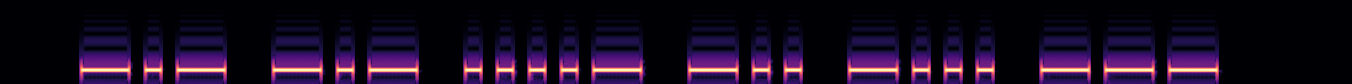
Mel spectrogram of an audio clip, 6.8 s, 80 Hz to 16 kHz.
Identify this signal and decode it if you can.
Morse code, heard as a keyed tone, about 16 wpm, 700 Hz. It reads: KK4DBO
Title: Speed Racing - USA 2x3 Call Signs 15wpm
